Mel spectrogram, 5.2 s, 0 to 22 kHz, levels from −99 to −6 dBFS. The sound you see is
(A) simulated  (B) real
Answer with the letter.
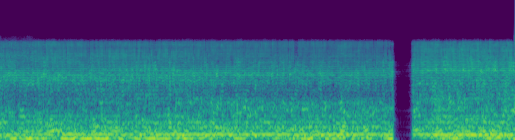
A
